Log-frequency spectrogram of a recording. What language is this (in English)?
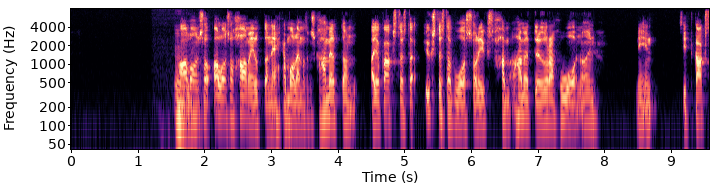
Finnish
